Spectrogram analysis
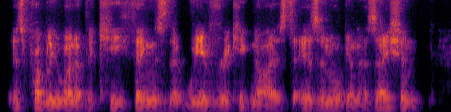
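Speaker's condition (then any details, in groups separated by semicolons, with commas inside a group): No condition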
